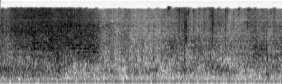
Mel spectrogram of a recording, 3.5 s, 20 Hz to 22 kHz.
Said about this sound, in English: hook the truck up to a 35-foot pipe, and then turn the hydrant on, and then attach the other end of the pipe to the hydrant and start filling the truck from there. Okay, here it comes.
